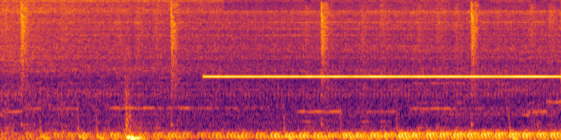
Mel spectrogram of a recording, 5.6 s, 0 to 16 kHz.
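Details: Hyundai Elantra stock engine with big turbo, after replacing broken exhaust V-clamps, checking for exhaust leak: even idle building smoothly on revs, no puffing or ticking; no leak, fuel pressure 70, good oil pressure.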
